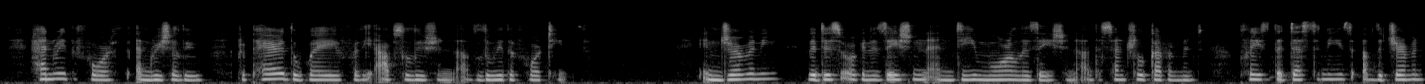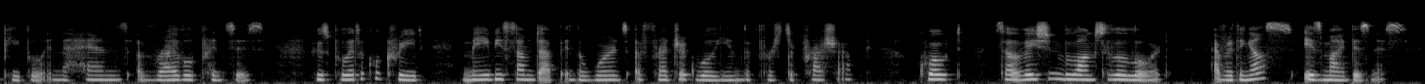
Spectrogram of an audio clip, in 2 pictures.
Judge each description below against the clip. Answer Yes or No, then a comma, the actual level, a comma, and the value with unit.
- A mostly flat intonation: Yes, narrow, 1.7 semitones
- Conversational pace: No, slow, 130 wpm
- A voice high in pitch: Yes, high, 215 Hz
